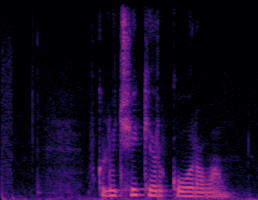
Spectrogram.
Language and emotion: Russian, neutral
